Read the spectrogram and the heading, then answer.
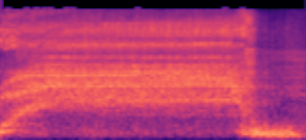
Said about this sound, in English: As you pull the chain... I'm screaming as we're pulling it, by the way, because I'm pissed.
